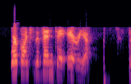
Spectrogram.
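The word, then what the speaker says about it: Vendée: We're going to the Vende area, the Vonde. I'm probably pronouncing it correctly.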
